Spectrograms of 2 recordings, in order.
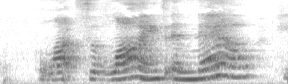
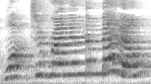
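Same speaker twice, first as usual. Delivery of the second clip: high, loud sheep's invitation; storybook sheep; 9 semitones higher, 5 dB louder than usual. Acted. Sheep invites the spider to the meadow, high sheep voice. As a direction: lift the voice as a sheep asking to play. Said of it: "along came a sheep".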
